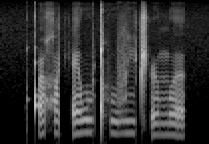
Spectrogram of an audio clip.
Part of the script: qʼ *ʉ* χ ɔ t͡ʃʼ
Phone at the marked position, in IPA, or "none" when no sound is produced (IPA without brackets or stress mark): u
